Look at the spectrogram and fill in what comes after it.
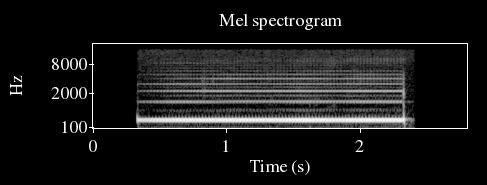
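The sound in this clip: Ringback tone of an outgoing telephone call: one steady, buzzing, mid-low tone lasting about two seconds, then cut off, with no voices.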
